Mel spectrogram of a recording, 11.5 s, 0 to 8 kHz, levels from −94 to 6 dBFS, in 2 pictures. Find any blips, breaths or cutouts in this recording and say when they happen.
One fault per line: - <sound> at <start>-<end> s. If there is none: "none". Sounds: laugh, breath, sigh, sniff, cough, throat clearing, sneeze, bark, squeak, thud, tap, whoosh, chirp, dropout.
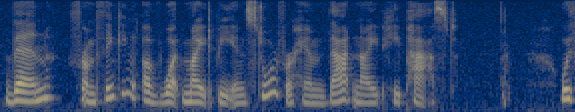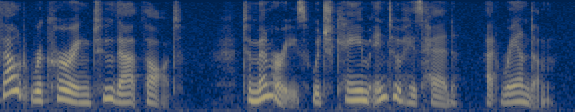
- sneeze at 5.0-5.1 s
